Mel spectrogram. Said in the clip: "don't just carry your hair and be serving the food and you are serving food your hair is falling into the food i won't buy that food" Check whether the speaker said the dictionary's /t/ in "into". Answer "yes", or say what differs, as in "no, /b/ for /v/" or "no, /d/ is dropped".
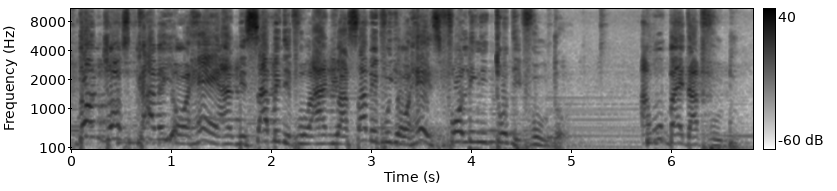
yes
